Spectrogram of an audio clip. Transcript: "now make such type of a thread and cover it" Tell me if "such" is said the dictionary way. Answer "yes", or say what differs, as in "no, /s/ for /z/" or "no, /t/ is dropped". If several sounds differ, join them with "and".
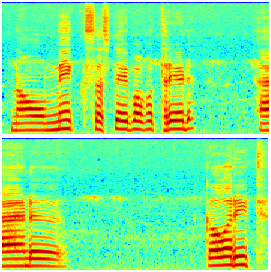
no, /s/ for /tʃ/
